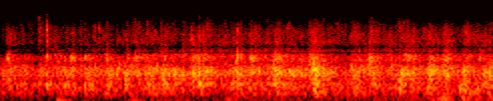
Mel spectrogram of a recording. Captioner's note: applause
